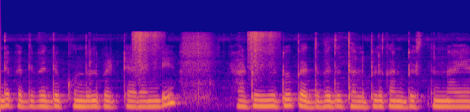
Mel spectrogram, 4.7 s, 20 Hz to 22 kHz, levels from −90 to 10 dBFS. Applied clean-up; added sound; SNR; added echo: none; Rattle (instrument); 7 dB; none.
